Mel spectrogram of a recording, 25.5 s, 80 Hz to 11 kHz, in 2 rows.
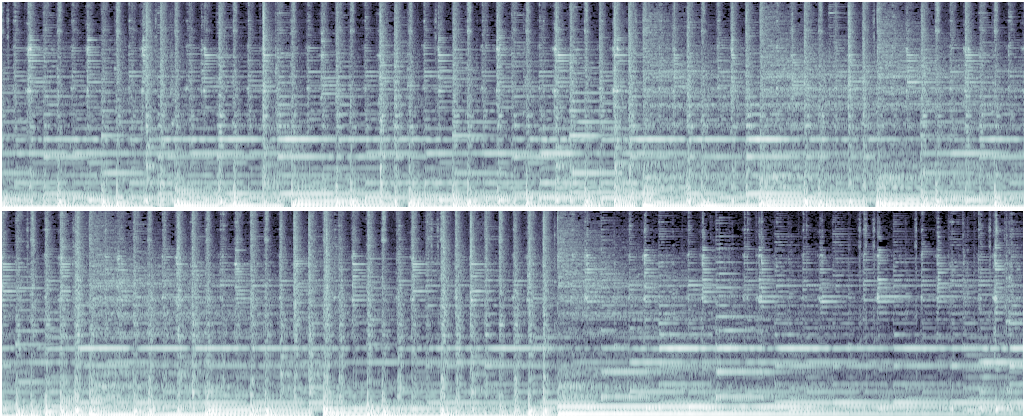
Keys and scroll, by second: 1.4 Escape, 2.3 ctrl+g, 4.4 m, 10.4 Escape, 10.8 Escape, 13.5 p, 15.9-17.1 typing.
